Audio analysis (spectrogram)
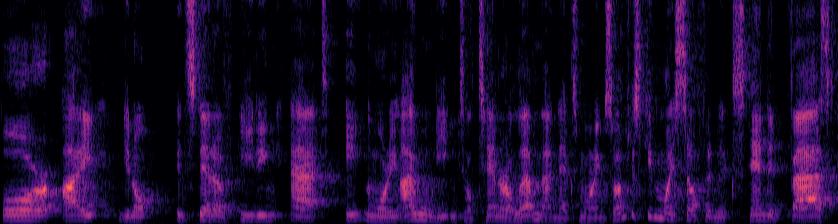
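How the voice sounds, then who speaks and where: Bright-voiced Canadian trainer with a cold. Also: male voice, a little high, reverberant. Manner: direct, coaching, frequent "okay?" check-ins. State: nasal from a cold, sniffling. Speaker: personal trainer. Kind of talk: casual talk to camera.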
